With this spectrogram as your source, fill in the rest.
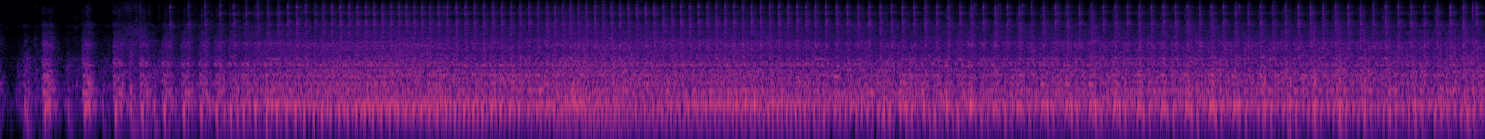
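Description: A sewing machine stitches quilt fabric, starting with a few short bursts and then running into a long, fast, continuous rattling hum close by.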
